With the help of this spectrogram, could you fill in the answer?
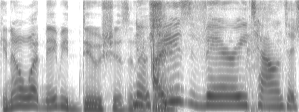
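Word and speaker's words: Deutch: How is that her last name? I actually think, to be fair, is it wrong? I think it's pronounced Deutsch.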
